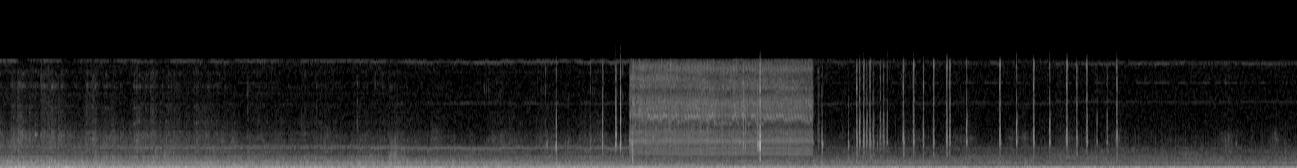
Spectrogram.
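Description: Low, steady rumble of distant street traffic as a city bus and a van drive away. About six seconds in there is a hiss lasting roughly two seconds, followed by a run of faint clicks.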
